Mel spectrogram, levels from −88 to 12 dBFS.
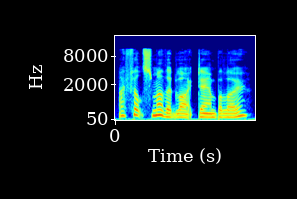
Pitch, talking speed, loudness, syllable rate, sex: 185 Hz, 190 wpm, -16 LUFS, 5.3 syllables/s, female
